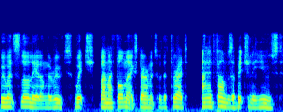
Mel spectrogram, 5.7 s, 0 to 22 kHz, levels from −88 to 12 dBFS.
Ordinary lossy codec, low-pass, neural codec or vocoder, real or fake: Opus, 24 kbps; 7.2 kHz; none; real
